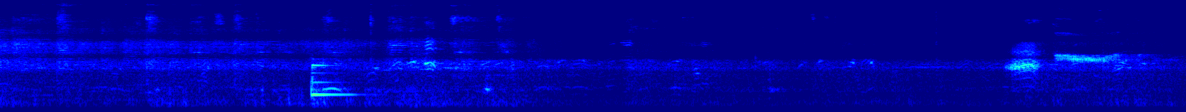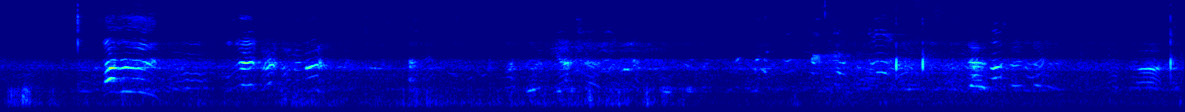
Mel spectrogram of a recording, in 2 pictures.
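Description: Male rugby players shout to each other outdoors on an open field.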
